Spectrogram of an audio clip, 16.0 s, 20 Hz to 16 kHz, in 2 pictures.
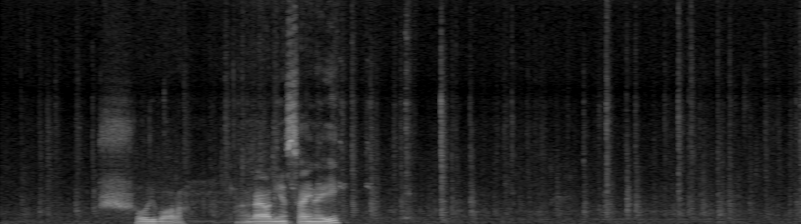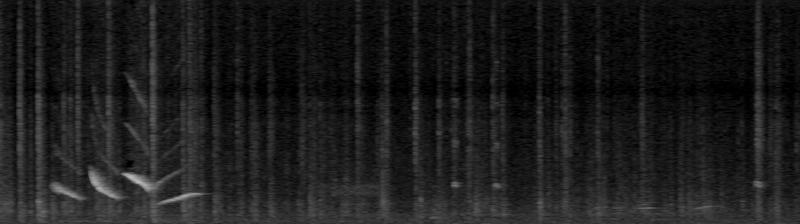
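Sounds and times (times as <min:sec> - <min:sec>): faint clicks and taps: 0:03.4 - 0:08.6
songbird slurred whistles: 0:08.6 - 0:10.1.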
